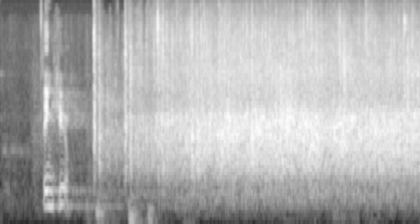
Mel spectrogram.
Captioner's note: audience cheering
